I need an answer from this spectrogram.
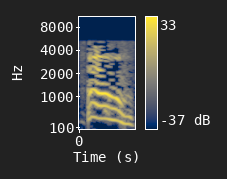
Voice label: fear; Source Engine; bshift; rosenberg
